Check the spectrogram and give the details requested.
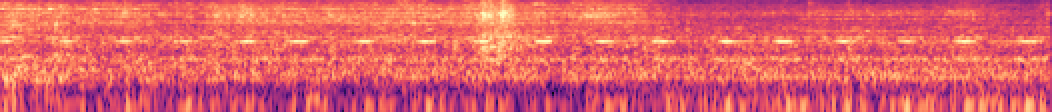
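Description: Steady railway station background noise: a low, fluctuating rumble and a faint steady hum from trains nearby, with no distinct events.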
